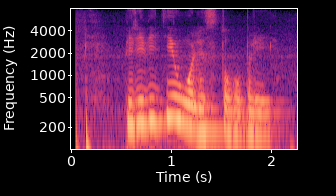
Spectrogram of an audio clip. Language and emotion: Russian, neutral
